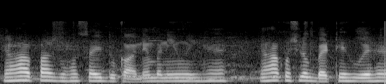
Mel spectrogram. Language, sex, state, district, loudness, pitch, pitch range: Hindi, male, Madhya Pradesh, Umaria, -17 LUFS, 160 Hz, 155-175 Hz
